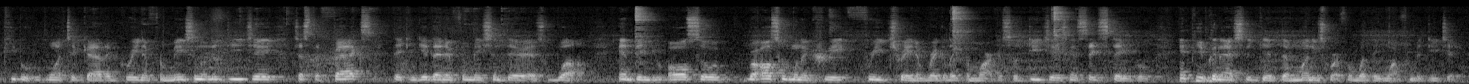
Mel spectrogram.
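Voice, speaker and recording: A man with an American accent speaks at a fairly low pitch with fairly even intonation. Room echo is audible, and there is noticeable background noise. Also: fairly quick pace. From North Carolina, Chapel Hill. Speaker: DJ. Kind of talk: interview.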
